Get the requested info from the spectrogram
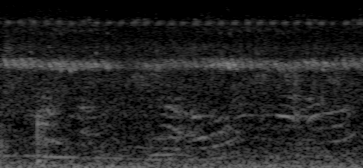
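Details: Crickets kept in a rearing cage give a continuous, steady, high-pitched trill with a fainter higher overtone, while soft speech murmurs in the background.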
